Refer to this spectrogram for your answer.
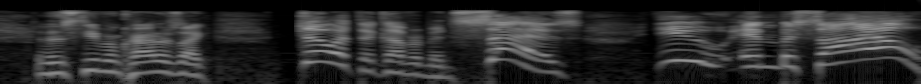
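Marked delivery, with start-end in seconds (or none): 1.5-4.6 very high-pitched exclaimed voice. Retelling a podcast exchange, doing a Steven Crowder impression. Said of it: "That's a good Steven Crowder".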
